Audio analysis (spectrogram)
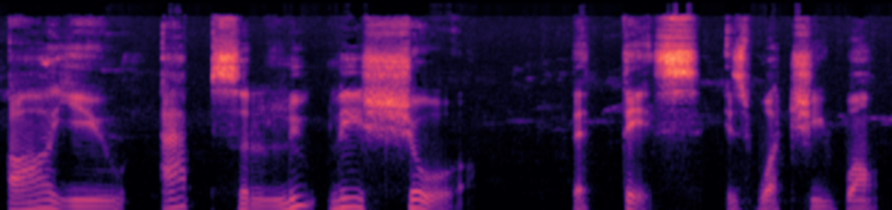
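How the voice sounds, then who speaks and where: A man playing a solemn, regretful Fae king with hidden tenderness, speaking formally and with measured pauses in an audio roleplay drama. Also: fairly low pitch, expressive, creaky, darkish tone, no room sound, exaggerated voice. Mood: sorrowful, resigned. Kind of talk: slow audio roleplay drama addressed to the listener.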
